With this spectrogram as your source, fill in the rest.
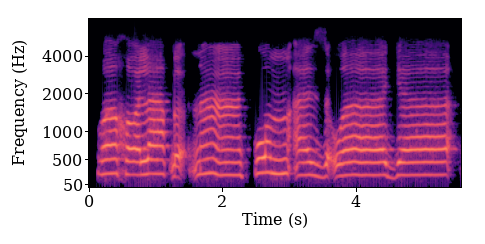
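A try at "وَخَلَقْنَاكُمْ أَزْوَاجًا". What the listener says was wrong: wa khalaqnakum azwaja. Zai dulu ya Bu ya, kalau zai jangan ada e-nya. Aznya jangan ada e-nya, azwaja. Kalau zai bukan qalqalah ya Bu ya, jangan ada e-nya.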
